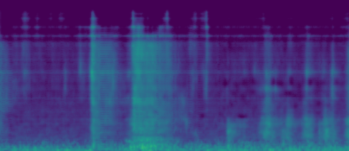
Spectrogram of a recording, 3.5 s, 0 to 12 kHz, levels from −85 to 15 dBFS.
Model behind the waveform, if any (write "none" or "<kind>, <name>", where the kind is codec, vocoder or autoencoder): vocoder, Vocos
